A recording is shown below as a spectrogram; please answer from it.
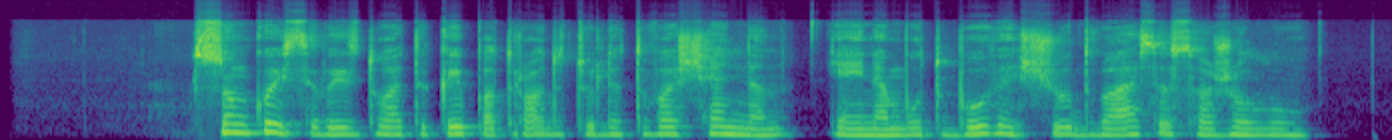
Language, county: Lithuanian, Klaipėda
